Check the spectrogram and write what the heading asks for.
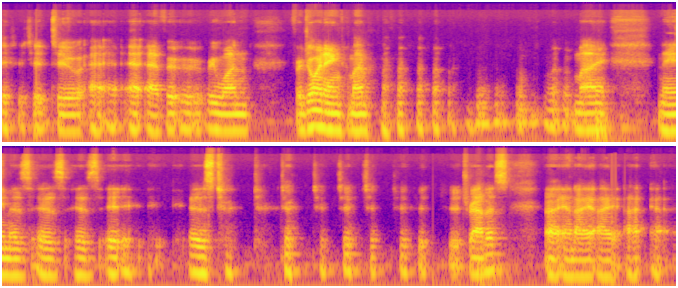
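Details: Adult man with developmental stuttering, a speech-language pathologist, speaking spontaneously in a real solo livestream; word repetitions audible; stuttering.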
